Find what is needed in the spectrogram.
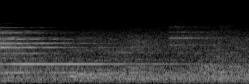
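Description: A bell struck once, ringing with a long steady tone while its higher overtones fade within about a second, then a second, lighter strike near the end.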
